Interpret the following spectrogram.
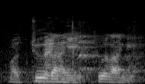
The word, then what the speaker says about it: Tuilagi: Yeah, Manu Tuilagi. Tuilangi. Well, there's no N in there. If you want to... No, it's the pronunciation of it, actually.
